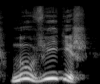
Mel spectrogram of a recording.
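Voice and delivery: very high, loud, pleased exclamation; delighted. A narrator's reading. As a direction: crow it to an old friend. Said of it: "обрадовался Родионов". (радостно, громко)

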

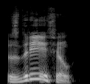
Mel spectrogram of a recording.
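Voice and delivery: short teasing jab; mocking. A narrator's reading. Boy dares his hesitant friend, mocking. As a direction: taunt him as a coward, lightly. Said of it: "насмешливо произнёс Денис".

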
